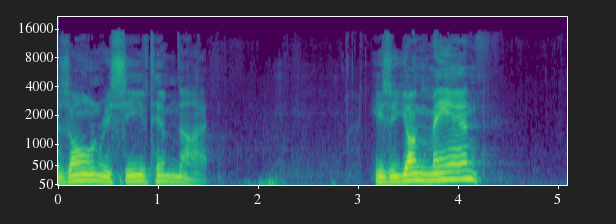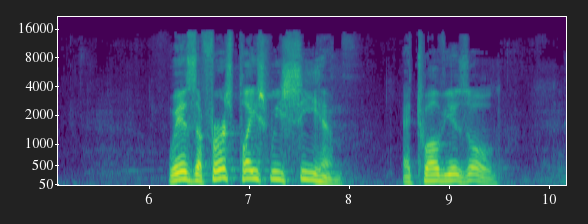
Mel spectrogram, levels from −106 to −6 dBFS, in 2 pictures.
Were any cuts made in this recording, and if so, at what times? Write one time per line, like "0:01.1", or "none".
0:03.0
